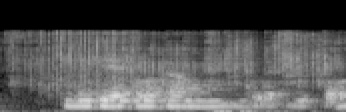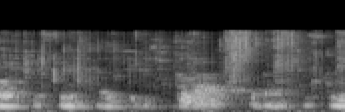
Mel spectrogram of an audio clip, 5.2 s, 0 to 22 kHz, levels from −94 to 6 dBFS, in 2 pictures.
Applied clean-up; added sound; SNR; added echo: classical method WPE with log-MMSE.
